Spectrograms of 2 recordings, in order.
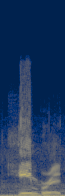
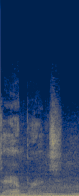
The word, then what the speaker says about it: Ambridge: Yeah, I was mispronouncing it. Cambridge. This is American Bridge. Ambridge.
